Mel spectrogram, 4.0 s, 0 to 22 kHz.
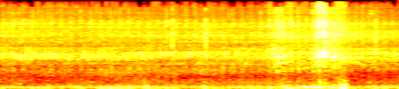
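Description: A 2001 Yamaha XV650 V-Star motorcycle with about 3,000 miles runs nearby, its steady low engine rumble holding evenly with a brief louder clatter near the end and no talk.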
